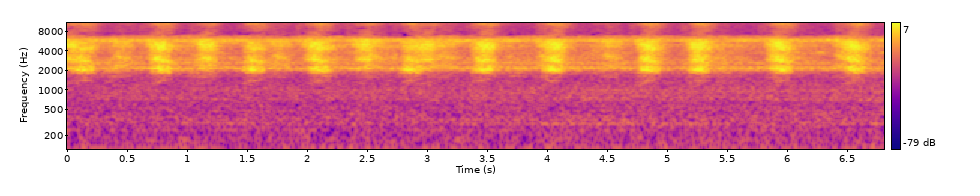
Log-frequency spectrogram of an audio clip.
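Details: Night chorus of crickets in woodland, September 2, 2023, captured on a phone with a stereo microphone: shrill chirps pulsing about twice a second in an even rhythm over a constant high buzz and faint low hum.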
